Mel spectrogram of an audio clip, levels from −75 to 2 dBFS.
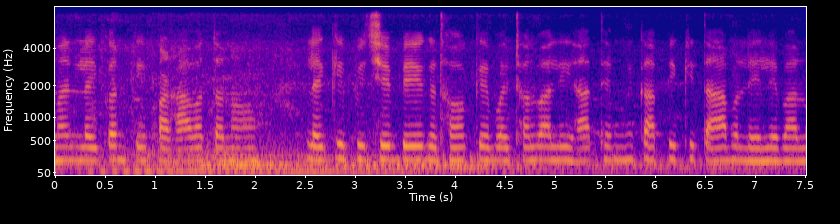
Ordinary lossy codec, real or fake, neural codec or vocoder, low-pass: Opus, 64 kbps; real; none; 7.2 kHz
